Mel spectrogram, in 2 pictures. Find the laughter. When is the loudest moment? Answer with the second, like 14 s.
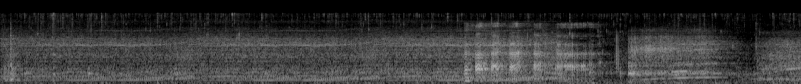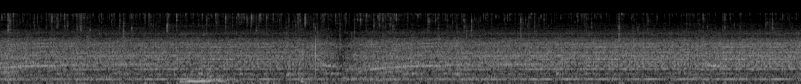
5 s.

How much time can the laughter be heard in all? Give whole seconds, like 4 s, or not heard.
3 s.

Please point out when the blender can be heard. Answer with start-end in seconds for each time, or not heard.
0.0-15.9.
